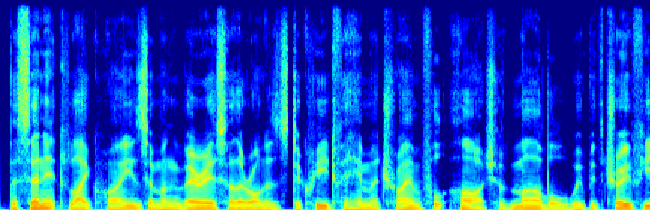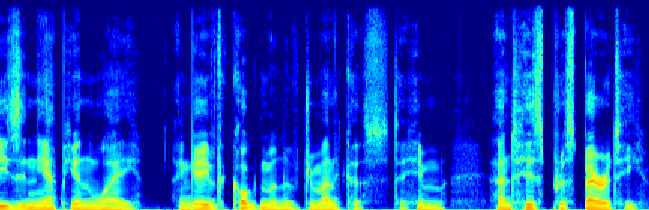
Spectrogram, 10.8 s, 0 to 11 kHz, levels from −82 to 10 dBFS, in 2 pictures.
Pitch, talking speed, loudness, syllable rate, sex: 100 Hz, 175 wpm, -19 LUFS, 5.5 syllables/s, male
